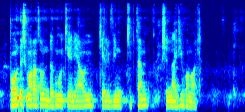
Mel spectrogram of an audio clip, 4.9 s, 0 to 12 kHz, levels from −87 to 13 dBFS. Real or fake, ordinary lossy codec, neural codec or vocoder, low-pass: fake; Opus, 32 kbps; vocoder, 44.1 kHz, 128 mel bands every 512 samples, BigVGAN v2; 10.8 kHz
